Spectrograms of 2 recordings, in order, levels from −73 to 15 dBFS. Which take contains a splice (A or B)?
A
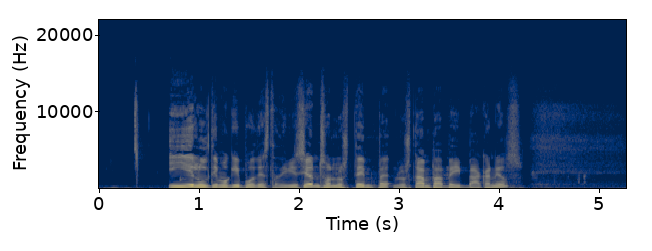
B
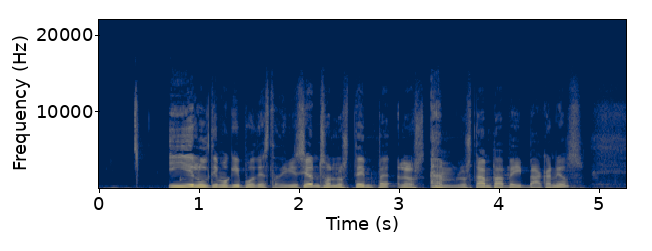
A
